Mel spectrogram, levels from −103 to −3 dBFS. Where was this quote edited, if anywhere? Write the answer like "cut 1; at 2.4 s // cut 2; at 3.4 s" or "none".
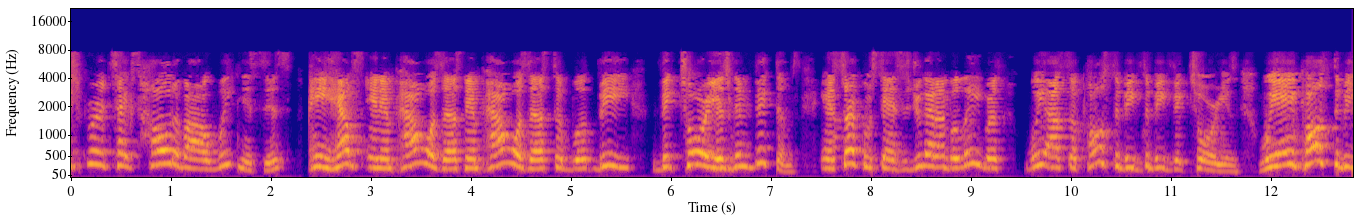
cut 1; at 2.3 s // cut 2; at 3.9 s // cut 3; at 6.6 s // cut 4; at 7.6 s // cut 5; at 8.7 s // cut 6; at 10.7 s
